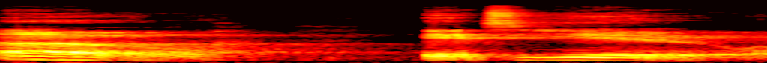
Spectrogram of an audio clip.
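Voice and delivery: contemptuous, dismissive, sneering, drawn-out "oh". Acting out a party host greeting an invited guest: imitating a sneering host. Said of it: "turns with a sneer".

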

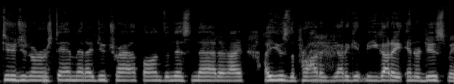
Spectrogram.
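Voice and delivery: rushed, panicky gushing. Retelling calling someone to ask for an introduction, imitating own frantic excitement. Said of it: "I call Tom Kutcher freaking out".

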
